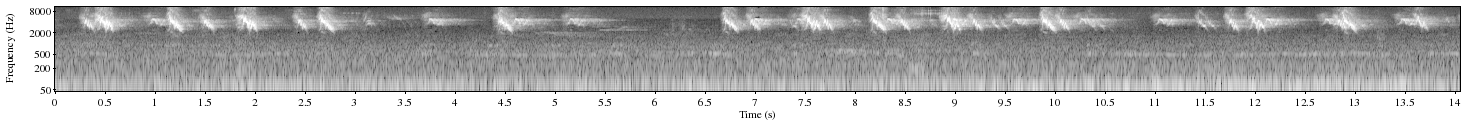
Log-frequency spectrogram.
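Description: Small songbird chirping: quick, sharp down-slurred chirps coming in runs of several at a time, with a short pause between runs.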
